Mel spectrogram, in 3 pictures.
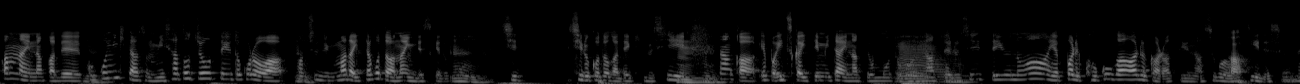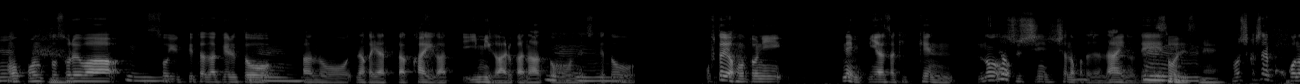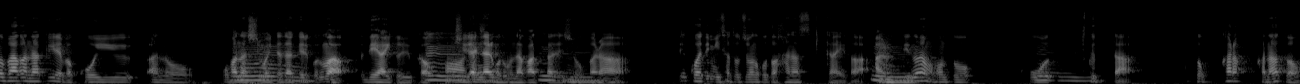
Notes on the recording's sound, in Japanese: はじめてのオフライン収録につき、音声が小さめです。ごめんなさい！！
